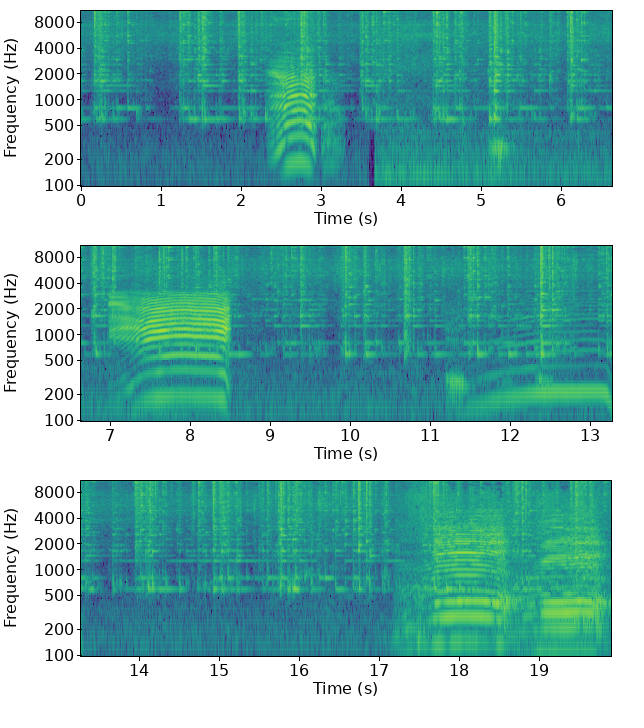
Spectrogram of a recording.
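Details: Morning herd of tame village cows being driven to the pen, giving four separate moos spaced several seconds apart, some short and some long and rich, with cowbells clanking continuously throughout.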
